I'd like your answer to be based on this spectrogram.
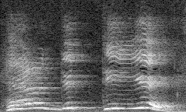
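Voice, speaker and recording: Pompous director, very animated pitch. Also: male voice, very slow, full character voice. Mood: uneasy, probing. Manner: stiff, authoritative, easily flustered. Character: pompous, rattled male ministry director. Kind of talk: 1950s German radio play acting. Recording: echoey 1950s radio studio.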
